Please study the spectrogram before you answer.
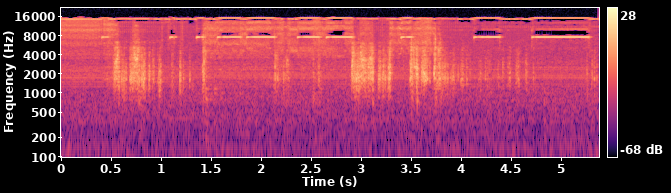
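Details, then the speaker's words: Mid-1950s Canadian GE 17-inch black-and-white TV: sharp snapping crackles over a faint whistle. After tying all the grounds to a common chassis point, the missing oscillation is fixed and high voltage returns strong at about 14 kV, which is healthy. "Oh yeah, a lot more high voltage. About 14 kilovolts. That's healthy."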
